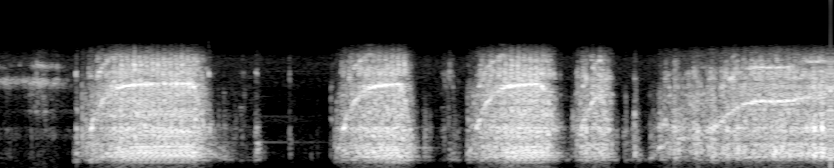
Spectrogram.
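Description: A sewing machine stitches a cup on a day date dress in bursts, four or five runs of fast, close whirring separated by short pauses, ending in a longer steady run.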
